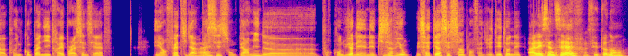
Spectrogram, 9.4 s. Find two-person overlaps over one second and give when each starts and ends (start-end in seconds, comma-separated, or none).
none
